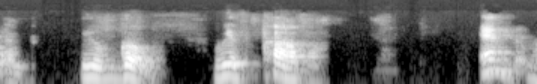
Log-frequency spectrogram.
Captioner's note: non-english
